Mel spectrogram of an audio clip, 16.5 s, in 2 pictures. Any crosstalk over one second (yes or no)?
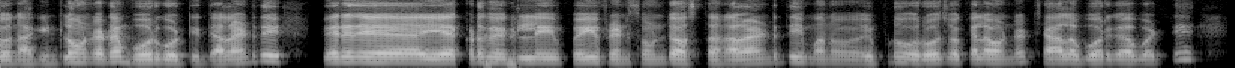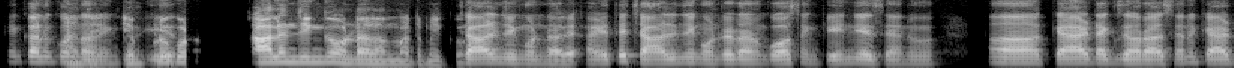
no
